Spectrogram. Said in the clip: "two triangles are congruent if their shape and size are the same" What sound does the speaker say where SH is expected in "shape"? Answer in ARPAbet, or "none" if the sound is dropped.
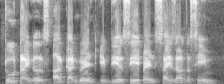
S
